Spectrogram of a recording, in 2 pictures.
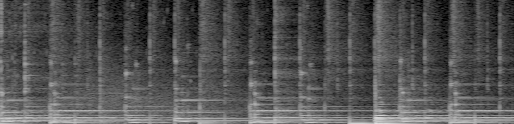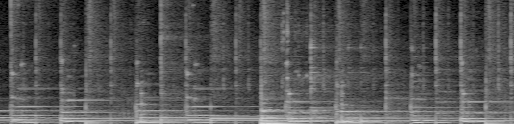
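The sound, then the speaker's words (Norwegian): Bright, playful video game music from the game Rayman, led by tinkling bell tones over a bouncy, steady rhythm, with deeper thumping accents now and then; purely instrumental with no voices. “Sånn bjelle, sånn bjeller. Elsker bjeller.”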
